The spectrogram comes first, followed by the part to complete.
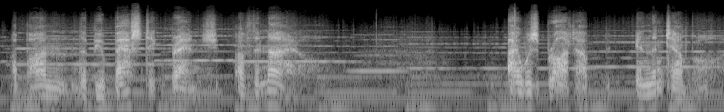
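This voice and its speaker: An actor playing an ancient Egyptian priest, lovelorn and menacing, speaking slowly and solemnly in an old-time radio drama. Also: male voice, on the low side, vocal fry, full character voice. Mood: grave narration. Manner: slow, solemn, murmuring delivery. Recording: muffled old radio recording with music.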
